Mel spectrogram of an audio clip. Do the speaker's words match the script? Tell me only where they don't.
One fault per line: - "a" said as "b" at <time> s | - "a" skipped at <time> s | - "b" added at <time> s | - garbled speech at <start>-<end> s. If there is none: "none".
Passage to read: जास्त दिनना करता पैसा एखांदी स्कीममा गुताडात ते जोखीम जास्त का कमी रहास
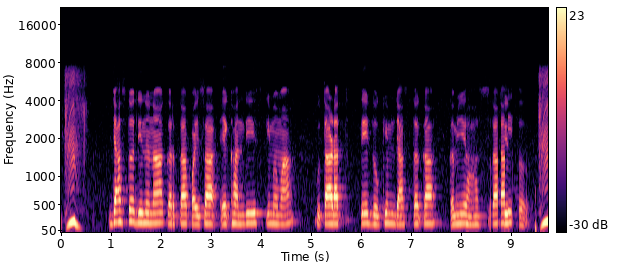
- garbled speech at 8.6-9.2 s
